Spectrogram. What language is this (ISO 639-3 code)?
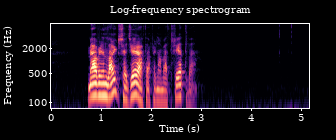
fao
